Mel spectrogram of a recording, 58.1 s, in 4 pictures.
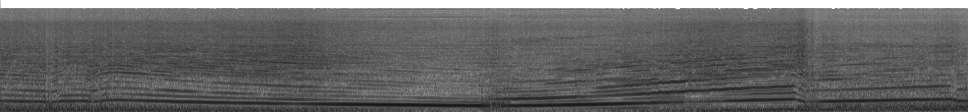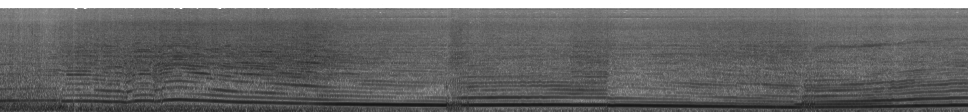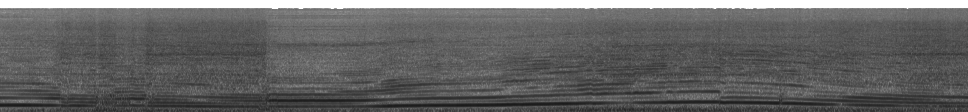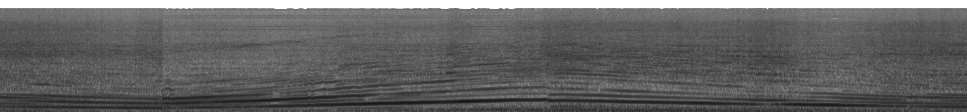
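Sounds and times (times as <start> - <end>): wind rush: 0.0 - 47.2
motorcycle engine revving: 0.0 - 58.0.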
